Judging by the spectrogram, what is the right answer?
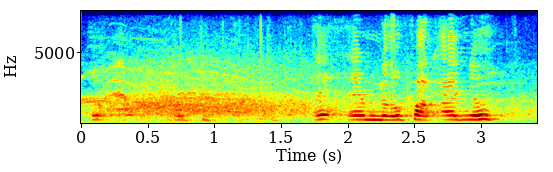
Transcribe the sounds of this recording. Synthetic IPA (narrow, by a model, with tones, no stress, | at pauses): ʔɛ˦ʔɛ˧mnə̰ː˧˥fa˨˩t̚ʔa˧jŋ̟ə˧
